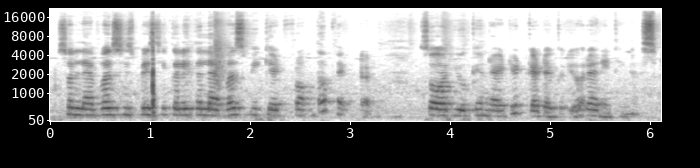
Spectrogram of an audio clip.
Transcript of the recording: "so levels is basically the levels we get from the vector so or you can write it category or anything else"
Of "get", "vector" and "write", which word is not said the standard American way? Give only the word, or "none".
vector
